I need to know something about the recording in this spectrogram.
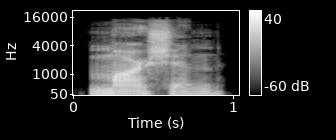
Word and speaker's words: Martian: all referring to places so Egyptian Martian that's from the planet Mars and Venetian from Venice in Italy so and from Egypt of course so Egyptian Mar Venetian okay so all these different spellings but they all result in shun at the end okay then we have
